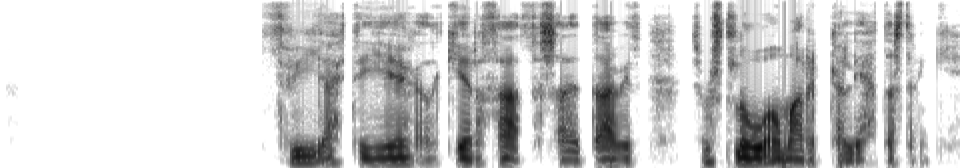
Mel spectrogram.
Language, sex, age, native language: Icelandic, male, 30-39, Icelandic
